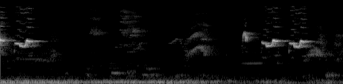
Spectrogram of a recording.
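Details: Sooty-headed bulbul carrying Javan myna phrases in its song, for tutoring mynas and bulbuls. Bright, slurred whistles fall in pitch, with softer chirps between, ending in a loud three-note descending burst; faint low rumble at first.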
